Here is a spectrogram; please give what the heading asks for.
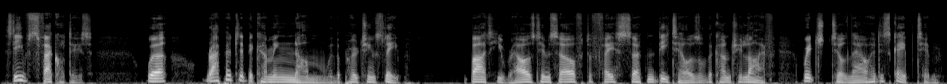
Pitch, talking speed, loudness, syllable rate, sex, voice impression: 105 Hz, 170 wpm, -22 LUFS, 5.8 syllables/s, male, masculine, middle-aged, tensed, powerful, clear, slightly fluent, slightly cool, friendly, unique, slightly wild, lively, slightly light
